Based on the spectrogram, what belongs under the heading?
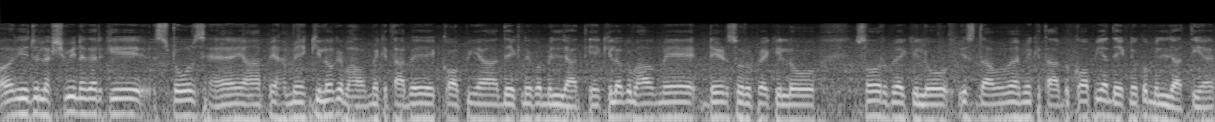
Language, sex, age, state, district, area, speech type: Urdu, male, 18-30, Delhi, East Delhi, urban, spontaneous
